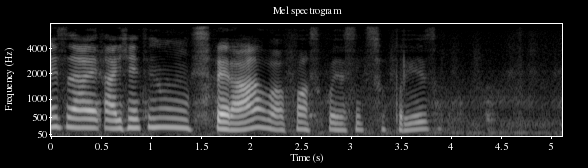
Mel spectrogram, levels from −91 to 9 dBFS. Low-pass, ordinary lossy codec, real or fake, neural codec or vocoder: 7.2 kHz; none; fake; autoencoder, 48 kHz, 32 numbers a frame, DAC-VAE, trained on Japanese speech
